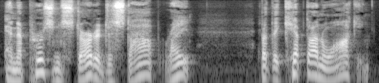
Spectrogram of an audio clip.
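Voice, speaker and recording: A middle-aged man hosting a solo podcast, talking in an earnest, emotional way, often trailing off quietly at the ends of his thoughts. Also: medium pitch, expressive, normal speed, vocal fry, breathy edge. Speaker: podcast host. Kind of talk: reflective solo podcast talk.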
